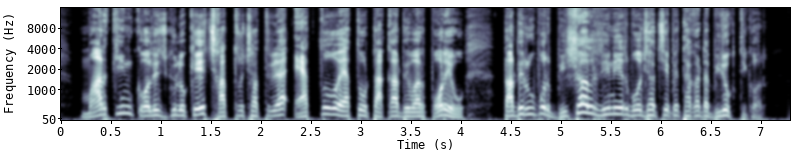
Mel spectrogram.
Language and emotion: Bengali, angry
